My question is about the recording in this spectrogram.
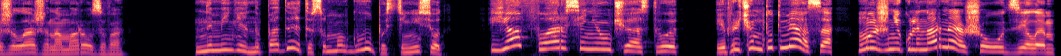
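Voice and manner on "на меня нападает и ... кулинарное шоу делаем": high-pitched, aggrieved protest; indignant. A narrator's reading. Secretary defending herself before the cast, indignant. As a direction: protest hotly, pitch climbing. Aida attacks in a quarrel.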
